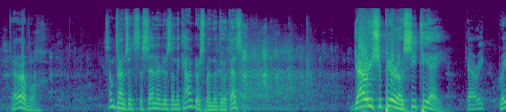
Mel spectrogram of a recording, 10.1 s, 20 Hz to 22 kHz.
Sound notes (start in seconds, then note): 0.0 laughter; 4.2 laughter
